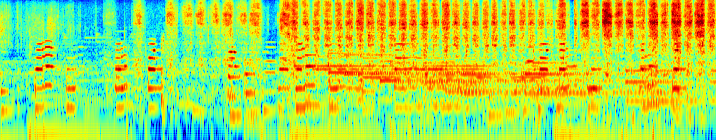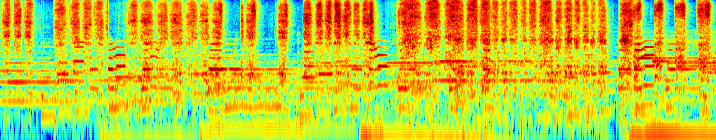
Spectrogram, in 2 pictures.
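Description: Sanding sponge rubbed in quick back-and-forth strokes over the painted edges of a wooden washstand, wearing through the chalk paint to distress it, in runs with short pauses between. Background music with a steady bass plays underneath.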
